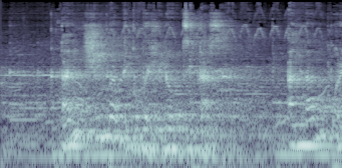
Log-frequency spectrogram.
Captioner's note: Mayan language speaking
